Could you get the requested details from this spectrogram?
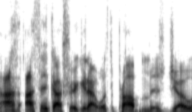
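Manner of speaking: easygoing, teasing, joking Kentucky drawl. Retelling what a business coach jokingly said: Pat Rigsby's Kentucky drawl. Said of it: "in his Kentucky drawl".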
